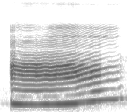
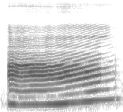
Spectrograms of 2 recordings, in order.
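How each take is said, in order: First: The pitch rises from mid to high. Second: The pitch rises from mid to high.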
